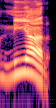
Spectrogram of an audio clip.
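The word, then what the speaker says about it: near: उसके बाद देखिए यहाँ पे एन ई ए आर तो एन का नौ, और ई ए आर है तो इसका उच्चारण ईयर के रूप में तो हो जाएगा दोस्तों नियर।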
